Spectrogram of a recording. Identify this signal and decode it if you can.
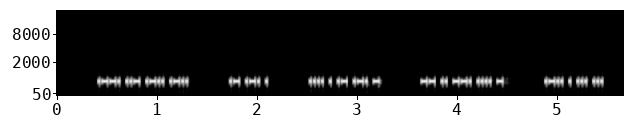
Morse code, heard as a keyed tone, about 60 wpm, 550 Hz. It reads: PULL ARE HEART MIGHT LESS
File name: 632 words / 632 Words 60WPM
